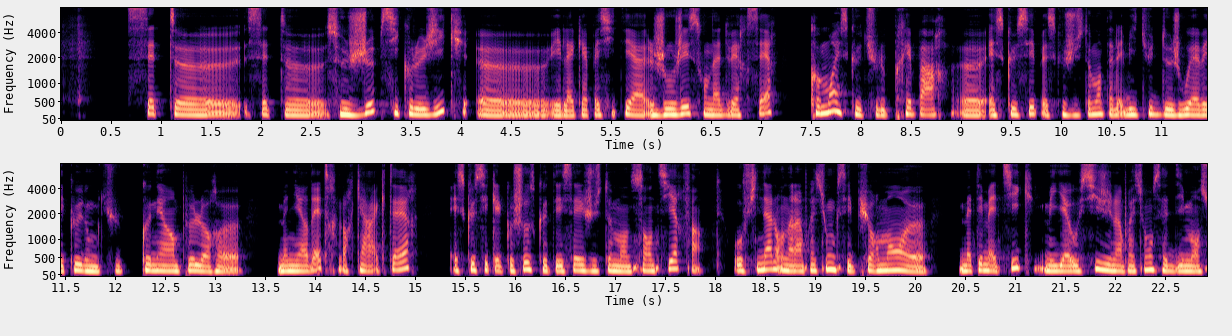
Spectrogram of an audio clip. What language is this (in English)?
French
